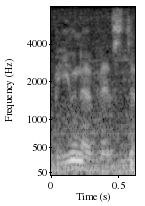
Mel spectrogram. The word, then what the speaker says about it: Buena Vista: of its to Colorado but they pronounce it Buena Vista like beautiful and it's just south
